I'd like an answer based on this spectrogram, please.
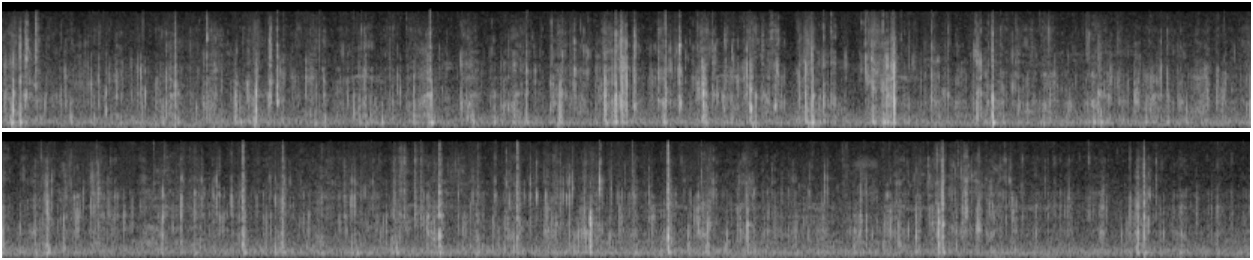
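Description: A Doberman chewing raw food, with irregular crunches and clicks of her teeth, busiest about five to eight seconds in.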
